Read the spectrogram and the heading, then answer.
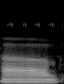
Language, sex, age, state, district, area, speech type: Odia, male, 18-30, Odisha, Ganjam, urban, spontaneous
